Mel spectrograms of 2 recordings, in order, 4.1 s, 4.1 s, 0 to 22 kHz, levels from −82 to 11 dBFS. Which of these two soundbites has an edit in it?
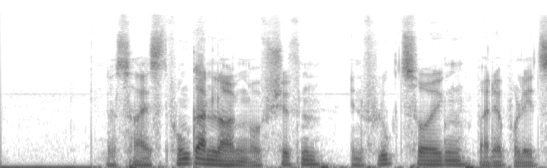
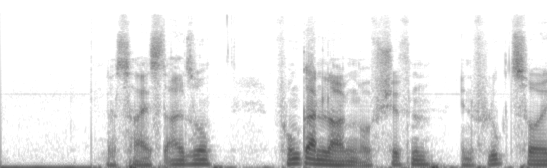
first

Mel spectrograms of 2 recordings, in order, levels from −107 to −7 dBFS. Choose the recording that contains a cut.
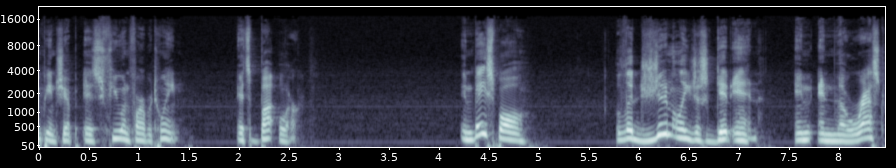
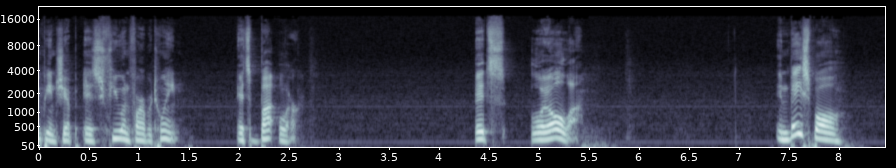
first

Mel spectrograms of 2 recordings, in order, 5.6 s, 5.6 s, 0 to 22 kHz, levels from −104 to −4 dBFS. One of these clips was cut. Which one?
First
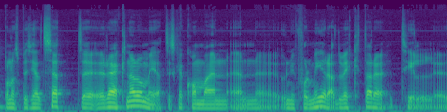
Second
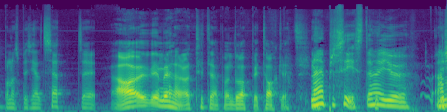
second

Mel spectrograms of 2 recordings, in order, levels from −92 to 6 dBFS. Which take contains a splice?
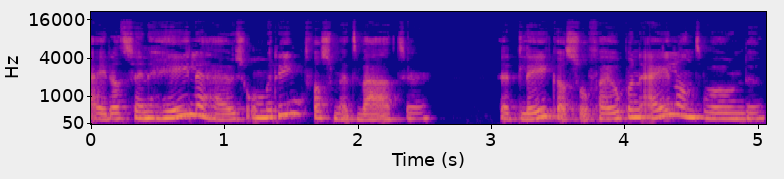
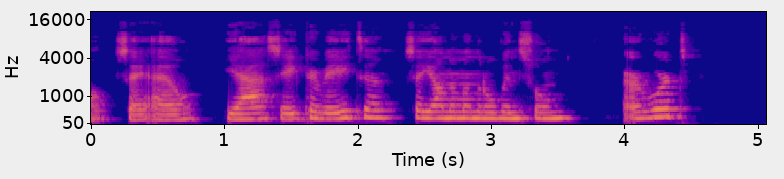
second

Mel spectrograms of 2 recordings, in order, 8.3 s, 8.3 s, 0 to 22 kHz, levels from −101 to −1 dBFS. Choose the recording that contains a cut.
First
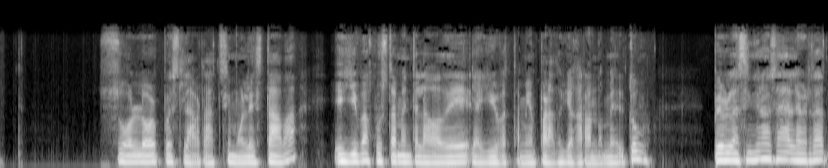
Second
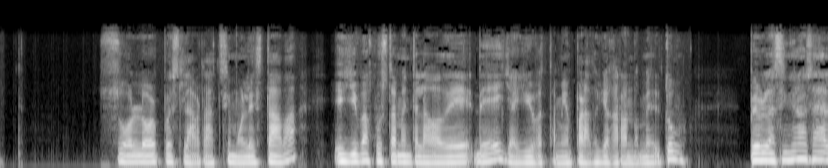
first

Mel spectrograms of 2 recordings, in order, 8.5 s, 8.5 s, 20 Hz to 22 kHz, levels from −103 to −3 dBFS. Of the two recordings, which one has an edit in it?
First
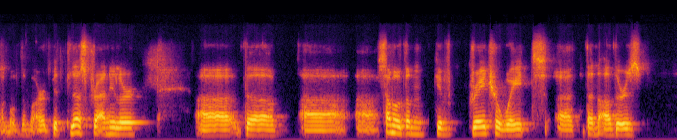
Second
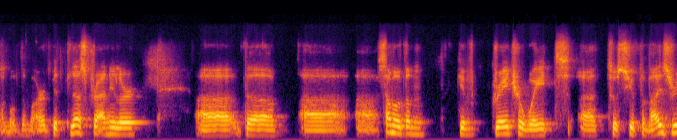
first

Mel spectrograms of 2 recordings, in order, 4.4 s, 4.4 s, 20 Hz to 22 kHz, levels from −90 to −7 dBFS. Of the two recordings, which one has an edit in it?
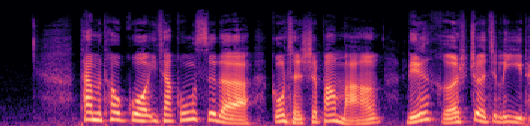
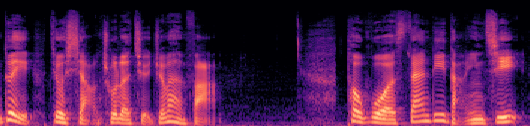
second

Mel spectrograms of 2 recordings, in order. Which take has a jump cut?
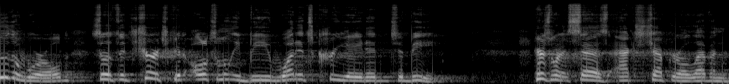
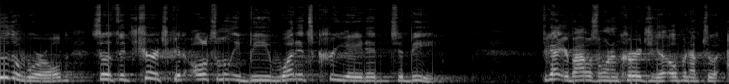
first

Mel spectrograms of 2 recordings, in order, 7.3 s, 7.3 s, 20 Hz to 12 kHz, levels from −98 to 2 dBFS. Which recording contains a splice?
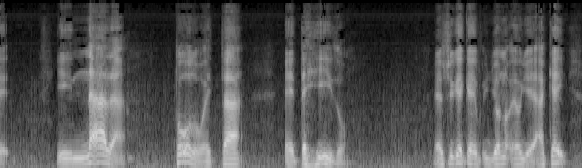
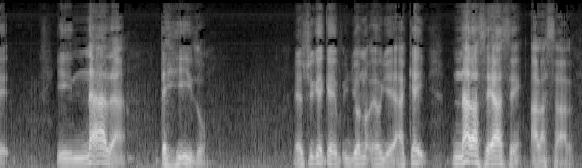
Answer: second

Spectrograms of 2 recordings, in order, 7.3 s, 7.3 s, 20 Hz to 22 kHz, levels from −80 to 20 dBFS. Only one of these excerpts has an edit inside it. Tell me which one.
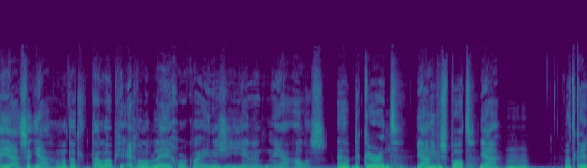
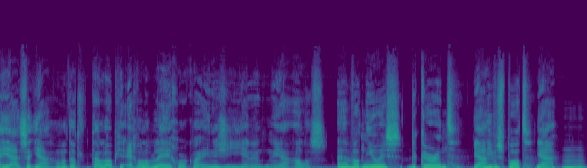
first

